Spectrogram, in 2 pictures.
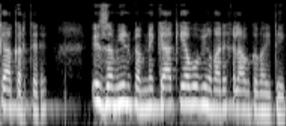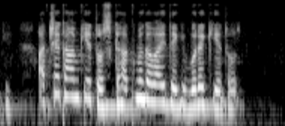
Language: Urdu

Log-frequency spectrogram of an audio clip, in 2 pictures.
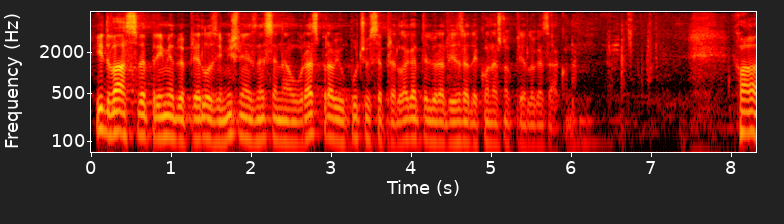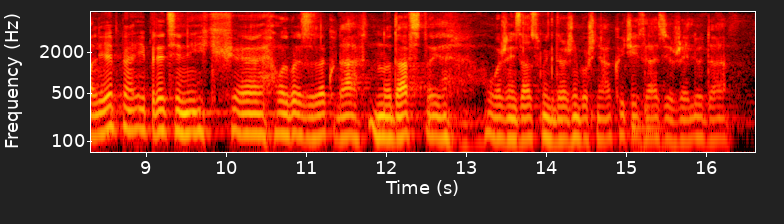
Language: Croatian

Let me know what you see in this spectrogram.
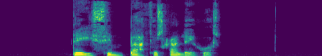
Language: Galician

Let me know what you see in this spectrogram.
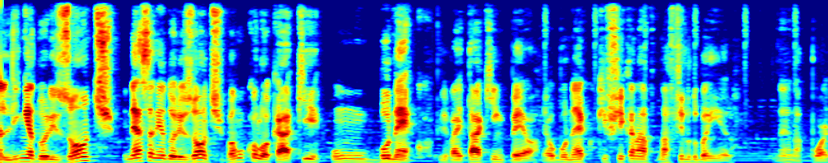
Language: Portuguese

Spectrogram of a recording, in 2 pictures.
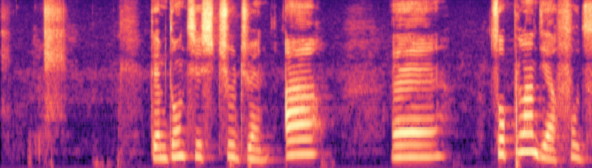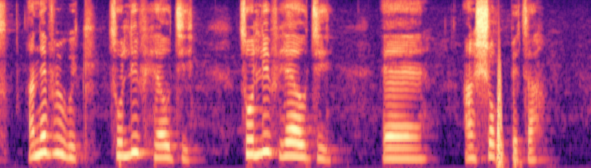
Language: Nigerian Pidgin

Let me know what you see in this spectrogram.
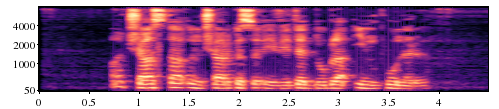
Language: Romanian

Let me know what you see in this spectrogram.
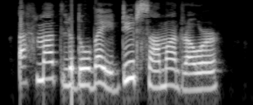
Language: Pashto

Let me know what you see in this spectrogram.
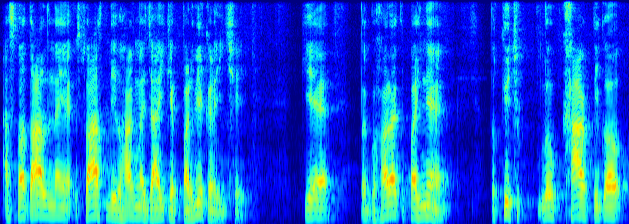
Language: Maithili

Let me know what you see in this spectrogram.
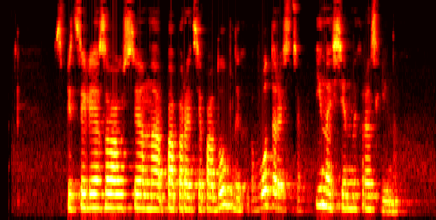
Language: Belarusian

